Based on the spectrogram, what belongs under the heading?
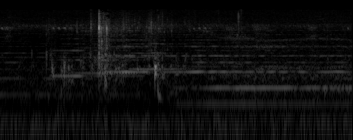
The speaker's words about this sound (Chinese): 海面黑漆漆的，尽头还有一丝亮白，天边几颗星星闪烁起他调皮的眼睛，船在海上随着海浪荡漾航行。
